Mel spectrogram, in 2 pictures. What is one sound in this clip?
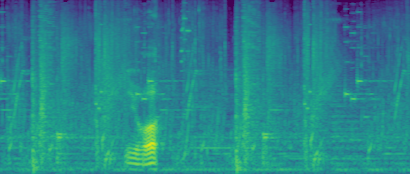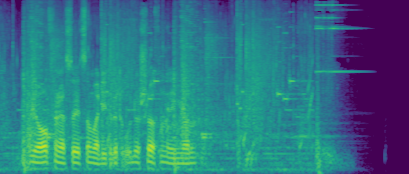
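Game sound effects splash and pop.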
